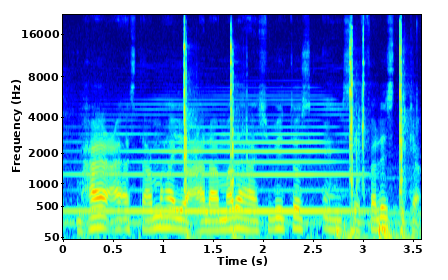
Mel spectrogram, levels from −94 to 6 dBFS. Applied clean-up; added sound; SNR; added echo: none; Computer keyboard + Wind instrument, woodwind instrument; 1 dB; none.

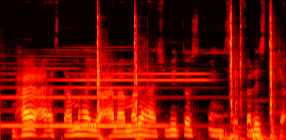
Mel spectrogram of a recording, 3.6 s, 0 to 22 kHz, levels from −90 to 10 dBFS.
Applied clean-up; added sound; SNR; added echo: classical method log-MMSE.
